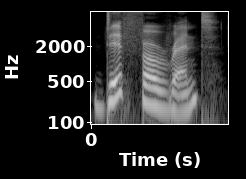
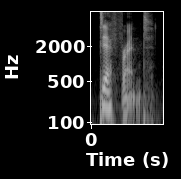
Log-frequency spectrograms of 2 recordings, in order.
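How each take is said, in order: First: The unstressed middle vowel is clearly pronounced. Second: The unstressed middle vowel is dropped entirely. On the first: "I will emphasize them so you can hear them" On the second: "these syllables will often get dropped entirely"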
